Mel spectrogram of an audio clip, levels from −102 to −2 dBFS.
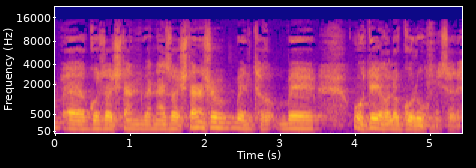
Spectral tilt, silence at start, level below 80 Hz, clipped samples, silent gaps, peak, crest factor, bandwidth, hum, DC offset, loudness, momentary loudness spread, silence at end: -3.5 dB/octave; 0 s; -56 dBFS; under 0.1%; none; -6 dBFS; 18 dB; 15.5 kHz; none; under 0.1%; -23 LUFS; 9 LU; 0 s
